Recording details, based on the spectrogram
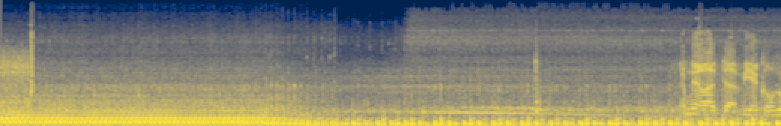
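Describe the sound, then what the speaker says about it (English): A vehicle passes close by on a road at the Sturgis motorcycle rally in the Black Hills, a loud low engine drone that rises and then fades away, with steady traffic rumble behind it. "Let that vehicle go by me."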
